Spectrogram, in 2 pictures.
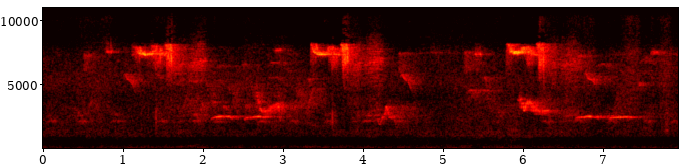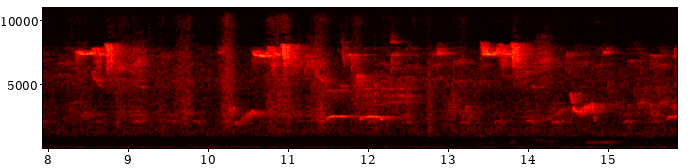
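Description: Birds singing, short high chirps and slurred notes repeated every couple of seconds, over a low steady rumble.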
